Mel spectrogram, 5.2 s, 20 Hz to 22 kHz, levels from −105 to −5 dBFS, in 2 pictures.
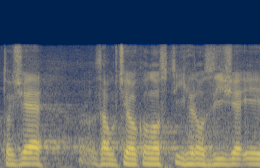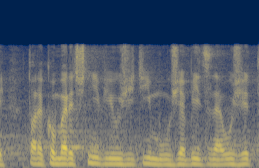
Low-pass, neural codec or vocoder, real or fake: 7.2 kHz; none; real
